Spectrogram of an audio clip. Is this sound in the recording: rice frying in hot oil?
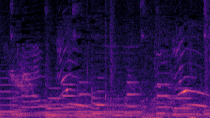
no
